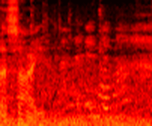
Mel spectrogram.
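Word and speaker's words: açaí: Strawberry, apparently it's pronounced Asai.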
